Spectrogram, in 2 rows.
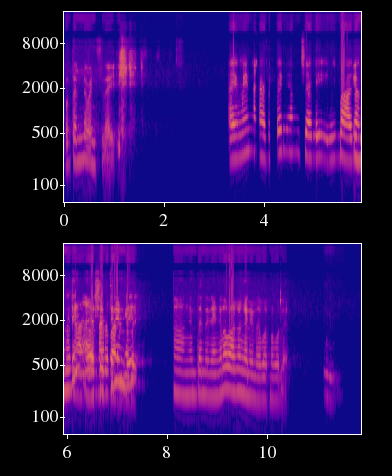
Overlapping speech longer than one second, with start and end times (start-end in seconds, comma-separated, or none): none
